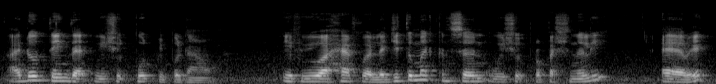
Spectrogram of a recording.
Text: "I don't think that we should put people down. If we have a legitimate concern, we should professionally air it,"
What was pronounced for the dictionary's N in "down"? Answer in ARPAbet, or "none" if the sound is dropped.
none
